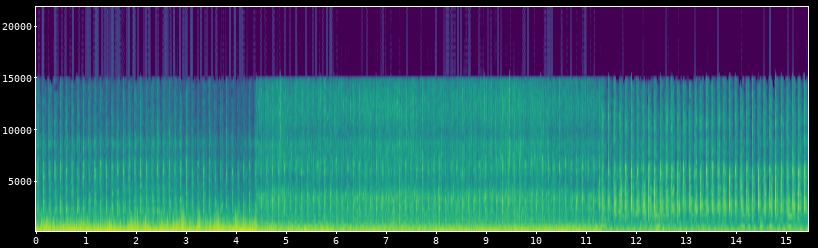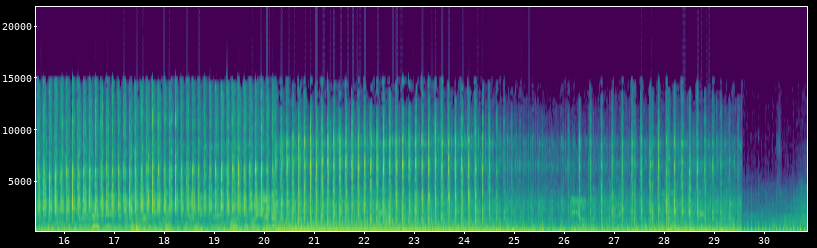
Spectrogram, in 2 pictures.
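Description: An engine running steadily for the whole stretch, with people's voices over it, loudest in the first few seconds.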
